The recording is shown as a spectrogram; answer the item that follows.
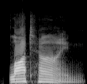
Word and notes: La TÊne: American English

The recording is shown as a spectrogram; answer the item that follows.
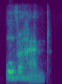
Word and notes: overhand: Indian

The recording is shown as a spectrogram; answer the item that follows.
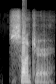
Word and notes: saunter: American English

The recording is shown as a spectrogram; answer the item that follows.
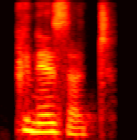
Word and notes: Knesset: Indian

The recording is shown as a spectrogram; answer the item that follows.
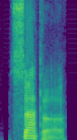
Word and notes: sapper: British English

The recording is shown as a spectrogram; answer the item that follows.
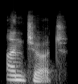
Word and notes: unchurch: Indian

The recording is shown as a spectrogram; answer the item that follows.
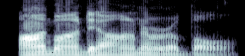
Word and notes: amende honorable: American English

